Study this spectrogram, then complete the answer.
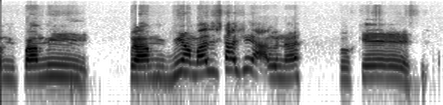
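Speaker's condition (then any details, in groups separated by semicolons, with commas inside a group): Spastic cerebral palsy; spastic, poor motor coordination, involuntary movements; answers coursework by voice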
